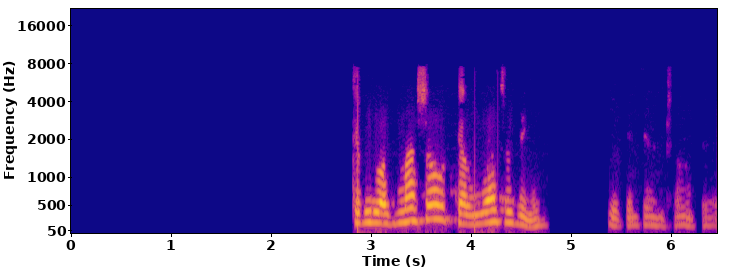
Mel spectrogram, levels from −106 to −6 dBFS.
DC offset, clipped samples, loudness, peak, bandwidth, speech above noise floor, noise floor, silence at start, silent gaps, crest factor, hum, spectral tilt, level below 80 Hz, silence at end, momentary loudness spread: under 0.1%; under 0.1%; -29 LUFS; -12 dBFS; 7.8 kHz; over 60 dB; under -90 dBFS; 2.8 s; 4.78-5.36 s, 6.24-6.30 s; 22 dB; none; -7 dB/octave; -70 dBFS; 0.05 s; 21 LU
